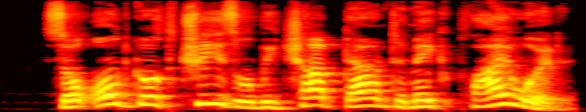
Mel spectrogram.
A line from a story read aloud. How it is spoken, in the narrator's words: I cried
